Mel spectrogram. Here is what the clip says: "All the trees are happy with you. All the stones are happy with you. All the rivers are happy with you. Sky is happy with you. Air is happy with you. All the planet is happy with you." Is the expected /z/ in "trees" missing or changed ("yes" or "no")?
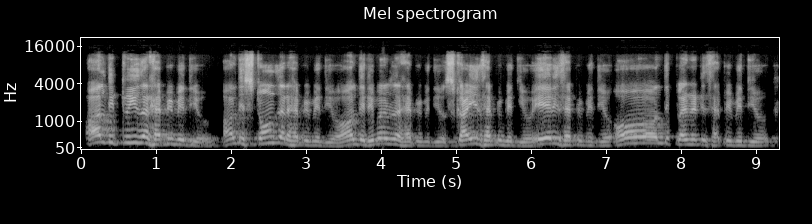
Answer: no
